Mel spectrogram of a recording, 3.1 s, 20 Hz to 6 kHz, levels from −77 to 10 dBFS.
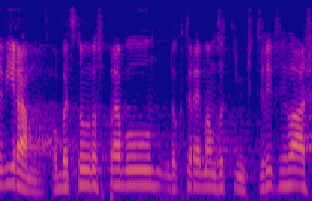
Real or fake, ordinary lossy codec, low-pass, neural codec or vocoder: real; MP3, 32 kbps; 5.4 kHz; none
